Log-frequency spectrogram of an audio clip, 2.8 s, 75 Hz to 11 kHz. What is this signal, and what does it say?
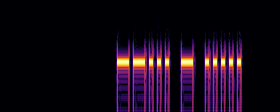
Morse code, heard as a keyed tone, about 30 wpm, 700 Hz. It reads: 7T5
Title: Common Cut Numbers - 3-Digit 30wpm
